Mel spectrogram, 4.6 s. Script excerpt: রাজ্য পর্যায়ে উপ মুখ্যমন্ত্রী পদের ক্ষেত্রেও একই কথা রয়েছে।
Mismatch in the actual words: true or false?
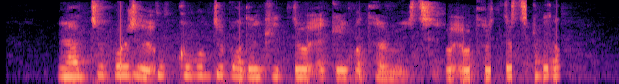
true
